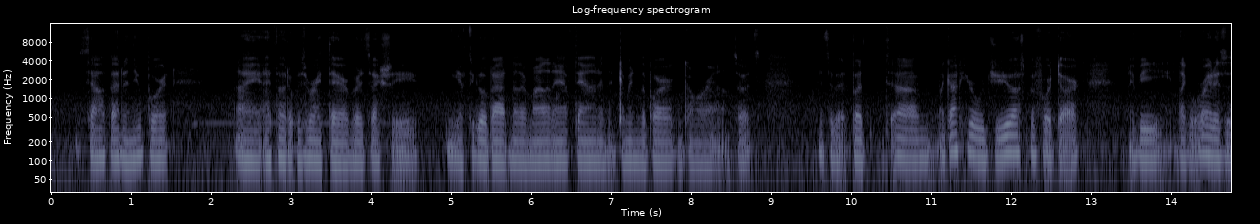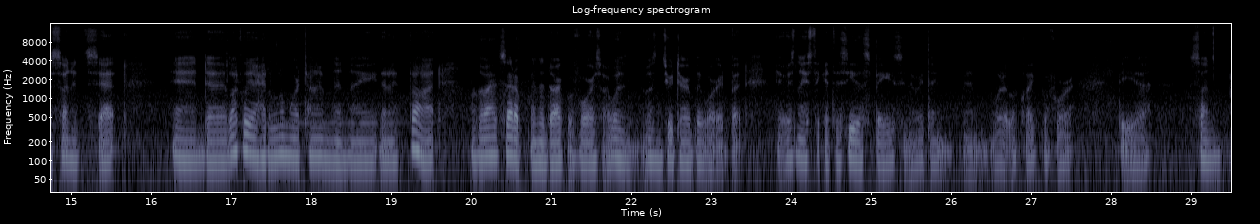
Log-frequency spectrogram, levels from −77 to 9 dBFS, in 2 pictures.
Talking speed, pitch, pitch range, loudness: 215 wpm, 105 Hz, 100-115 Hz, -43 LUFS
